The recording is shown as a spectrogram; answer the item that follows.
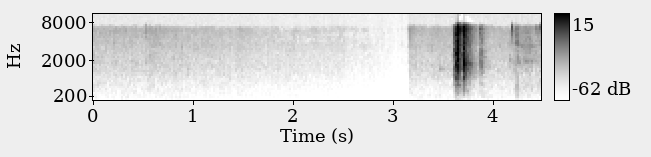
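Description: Near silence for about three seconds, then one short, sharp burst of noise near the end.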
